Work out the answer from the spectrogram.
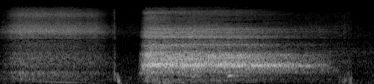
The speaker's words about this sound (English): I want us all to breathe them out in a big exhale.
